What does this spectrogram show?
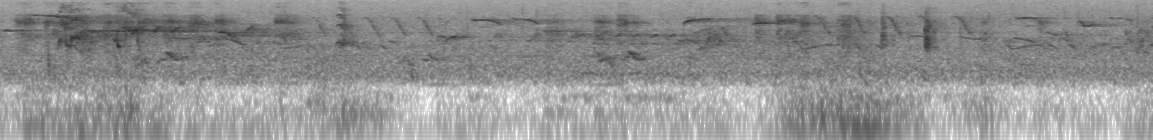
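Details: Budgerigar parakeets chattering in a dense, continuous stream of rapid high chirps, squeaks and scratchy warbles that overlap throughout, with a few faint low rumbles around the fourth second.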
